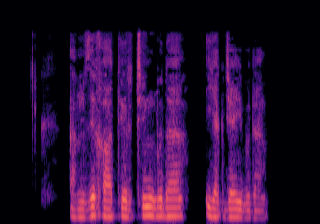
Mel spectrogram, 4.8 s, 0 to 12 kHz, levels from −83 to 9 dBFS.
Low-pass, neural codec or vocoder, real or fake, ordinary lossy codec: 7.2 kHz; none; real; Opus, 64 kbps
